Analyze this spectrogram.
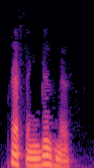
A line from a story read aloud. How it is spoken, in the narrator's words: Martell murmured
